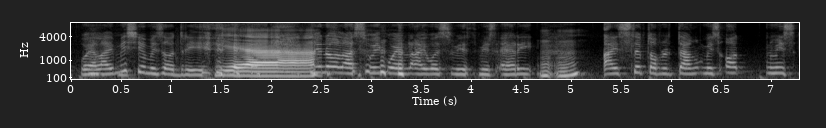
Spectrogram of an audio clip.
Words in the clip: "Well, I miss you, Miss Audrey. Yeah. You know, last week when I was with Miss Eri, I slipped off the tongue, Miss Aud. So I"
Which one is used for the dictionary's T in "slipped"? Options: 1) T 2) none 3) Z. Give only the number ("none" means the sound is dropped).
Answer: 1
